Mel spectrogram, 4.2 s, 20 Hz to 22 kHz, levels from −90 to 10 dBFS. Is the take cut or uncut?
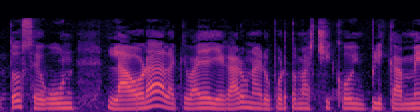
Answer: uncut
